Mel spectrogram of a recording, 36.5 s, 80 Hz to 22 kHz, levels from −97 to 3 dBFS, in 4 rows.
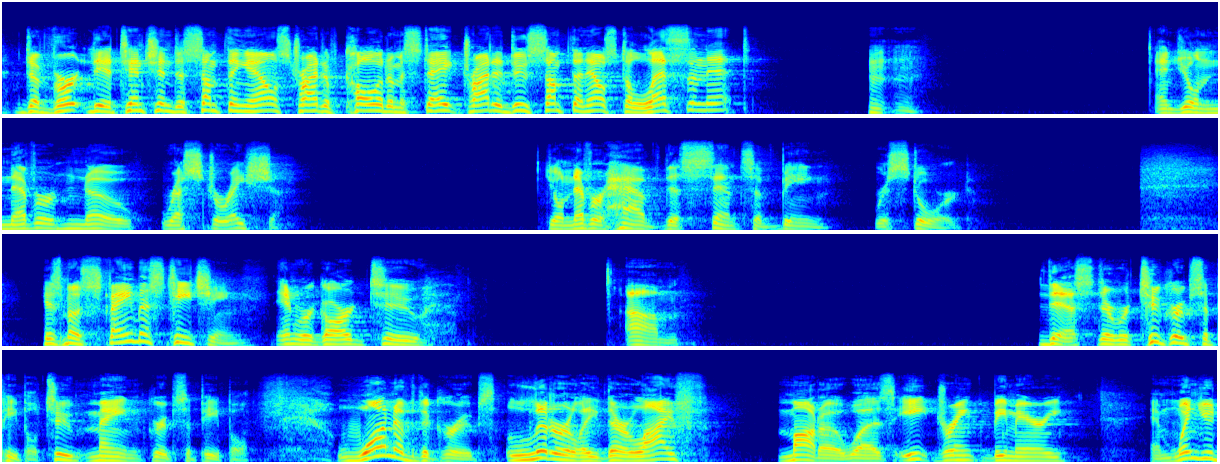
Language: English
